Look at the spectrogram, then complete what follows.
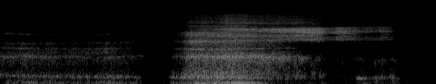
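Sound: yawn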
